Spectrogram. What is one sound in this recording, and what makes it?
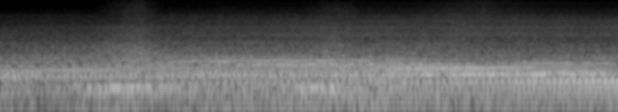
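A car engine hums steadily and rises slightly as the car speeds up.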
